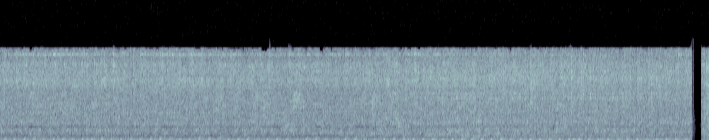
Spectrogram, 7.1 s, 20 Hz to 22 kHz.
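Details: Miller Big 20 welder engine after new spark plugs and points: smooth, even idle with steady thump about three and a half pulses per second, no hunting; owner found it idling too high (spec 1200 rpm, 1800 welding), now acceptable.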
